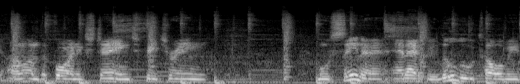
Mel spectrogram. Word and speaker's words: Muhsinah: Musina, that's spelled Muhsinah.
